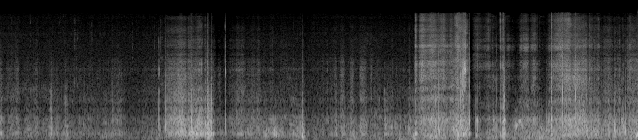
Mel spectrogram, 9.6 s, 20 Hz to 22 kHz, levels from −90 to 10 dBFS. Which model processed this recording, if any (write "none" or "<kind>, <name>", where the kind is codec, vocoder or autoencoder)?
none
